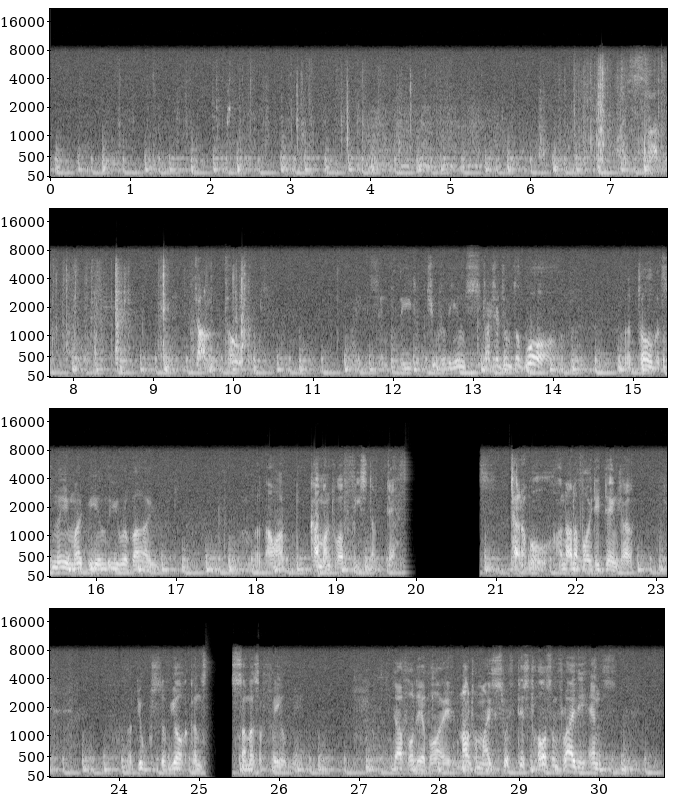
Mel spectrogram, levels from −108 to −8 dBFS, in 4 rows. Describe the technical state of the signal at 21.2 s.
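A skip ahead happens between 21.15 and 21.18 s: roughly 0.7 s of audio was dropped while later audio was already waiting, so playback leaps forward. The sound on either side is spliced almost directly, with only a tiny bridging gap.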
